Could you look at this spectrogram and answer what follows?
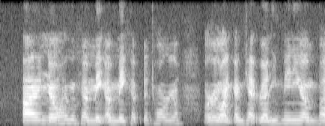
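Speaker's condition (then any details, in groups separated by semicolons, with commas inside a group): Brain injury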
